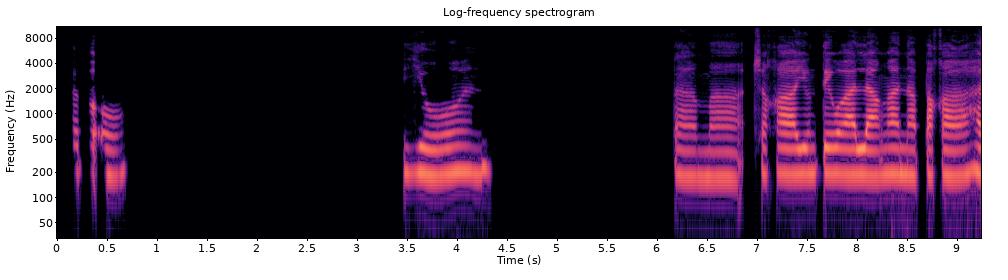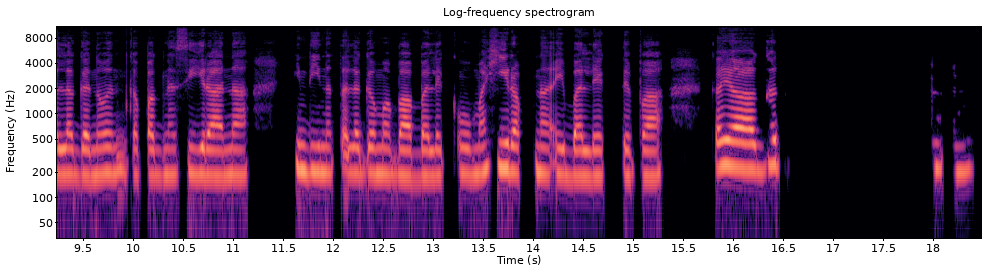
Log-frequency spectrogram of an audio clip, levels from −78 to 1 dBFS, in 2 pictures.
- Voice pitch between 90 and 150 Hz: No, high, 195 Hz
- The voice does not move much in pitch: Yes, narrow, 1.5 semitones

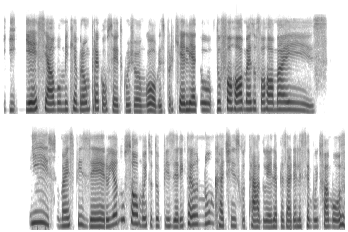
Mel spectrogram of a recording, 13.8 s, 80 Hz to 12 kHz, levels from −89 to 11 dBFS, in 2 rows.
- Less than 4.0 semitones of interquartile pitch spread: Yes, average, 2.8 semitones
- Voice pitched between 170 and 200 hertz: No, high, 215 Hz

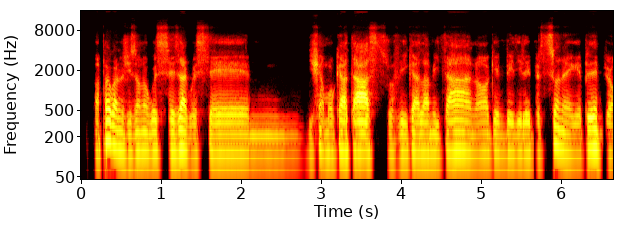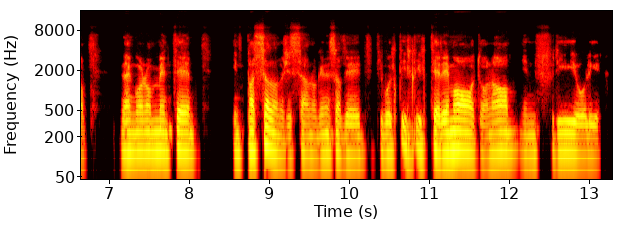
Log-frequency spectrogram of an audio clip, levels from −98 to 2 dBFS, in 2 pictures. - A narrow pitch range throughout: Yes, narrow, 1.8 semitones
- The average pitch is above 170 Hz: No, low, 110 Hz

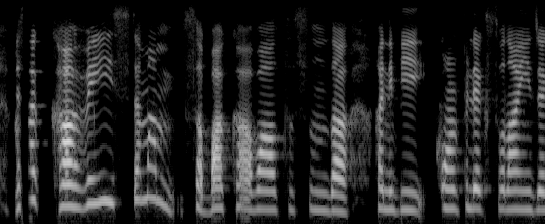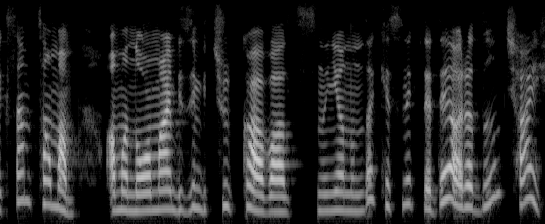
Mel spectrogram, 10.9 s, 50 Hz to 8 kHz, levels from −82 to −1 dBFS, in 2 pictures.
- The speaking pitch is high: Yes, very high, 250 Hz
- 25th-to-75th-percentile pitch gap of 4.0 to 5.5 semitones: Yes, average, 4.3 semitones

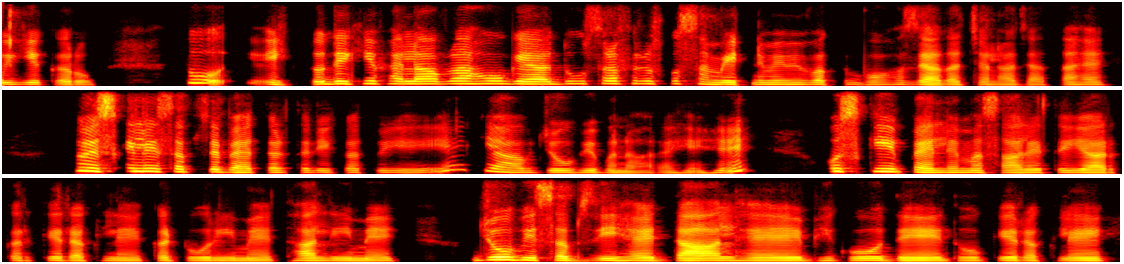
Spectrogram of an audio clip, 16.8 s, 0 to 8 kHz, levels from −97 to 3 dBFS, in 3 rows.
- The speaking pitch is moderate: Yes, medium, 170 Hz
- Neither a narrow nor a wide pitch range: No, wide, 5.8 semitones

